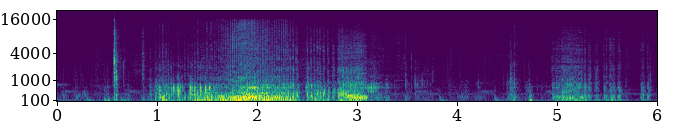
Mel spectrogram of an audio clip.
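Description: Hands handling a fabric-covered hard-shell zip case close to the microphone. A long, rough scraping rub starts about a second in and lasts about two seconds, followed by a shorter, weaker one near the end, over faint lo-fi music.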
